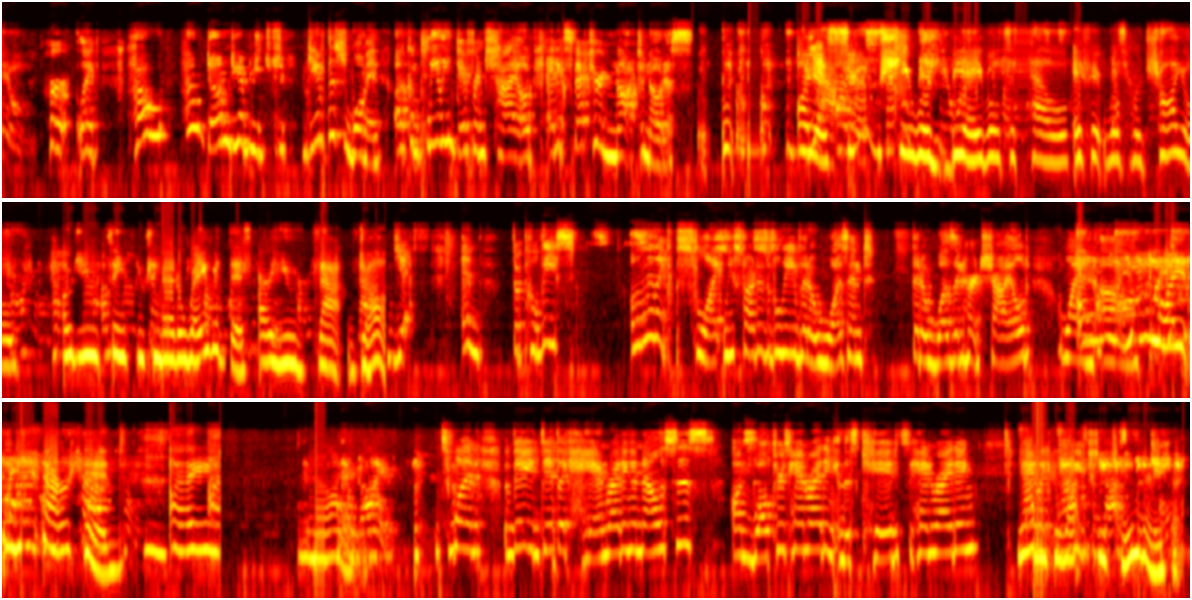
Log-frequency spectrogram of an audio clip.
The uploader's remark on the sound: I highly apologize about the audio and the echo we're still trying our best to figure everything out.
